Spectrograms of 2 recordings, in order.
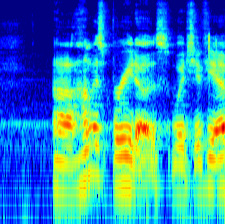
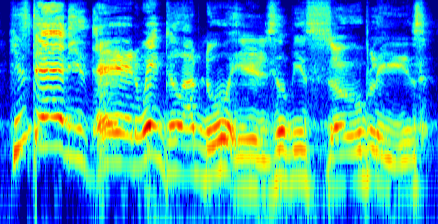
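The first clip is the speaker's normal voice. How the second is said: high squeaky glee, slowing and sinking toward the end; gleeful genie; 6 semitones higher, slower than usual. Acted. Genie gloating over dead prince, high gleeful voice. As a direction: crow with delight in a high character voice.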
